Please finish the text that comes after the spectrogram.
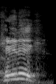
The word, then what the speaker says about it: Koenig: yeah okay well and you've also got uh michelle and walter uh conan there as well dr koenig koenig okay proper pronunciation i'll i i will just never forget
